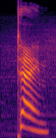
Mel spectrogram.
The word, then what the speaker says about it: Thames: Tame. – I dig it. Spell that for the listening audience and Bradley. – T-H-A-M-E-S. Like the Thames River.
